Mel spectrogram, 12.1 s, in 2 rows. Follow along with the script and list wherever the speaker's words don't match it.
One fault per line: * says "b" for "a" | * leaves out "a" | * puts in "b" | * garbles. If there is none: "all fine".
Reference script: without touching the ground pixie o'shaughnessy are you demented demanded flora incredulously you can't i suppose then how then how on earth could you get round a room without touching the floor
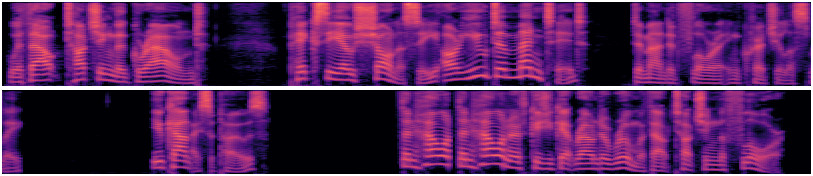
all fine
